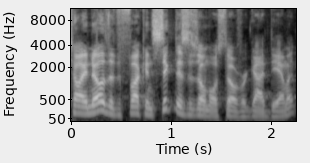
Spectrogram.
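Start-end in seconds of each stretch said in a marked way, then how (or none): none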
